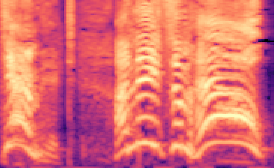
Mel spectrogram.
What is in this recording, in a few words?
help, survivor voice, manager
